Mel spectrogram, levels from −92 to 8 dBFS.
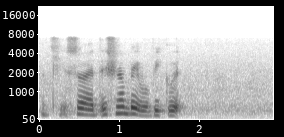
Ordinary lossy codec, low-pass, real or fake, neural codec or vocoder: none; 7.2 kHz; real; none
